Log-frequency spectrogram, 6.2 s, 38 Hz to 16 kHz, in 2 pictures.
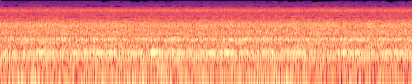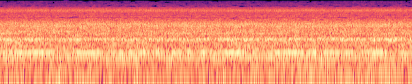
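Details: Sanyo/Shimizu jet pump newly installed by another repairman, vertical pipe run: steady motor hum with even hissy, gravelly rush, slight cavitation ("snoring") at full-open flow; discharge throttled back to quiet it, under 20 PSI.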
